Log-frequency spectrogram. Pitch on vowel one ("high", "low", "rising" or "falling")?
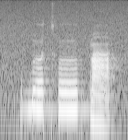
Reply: high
